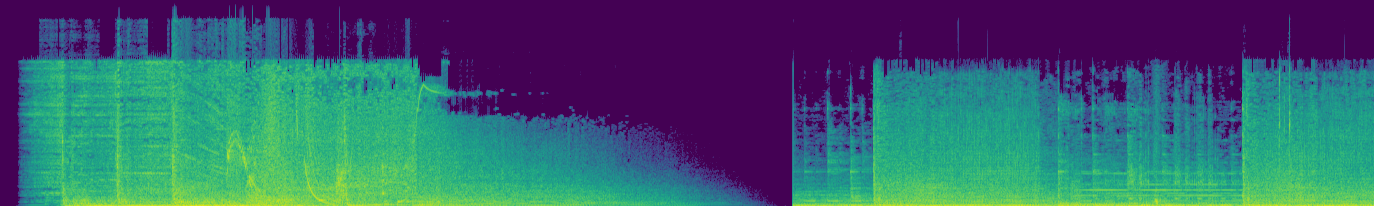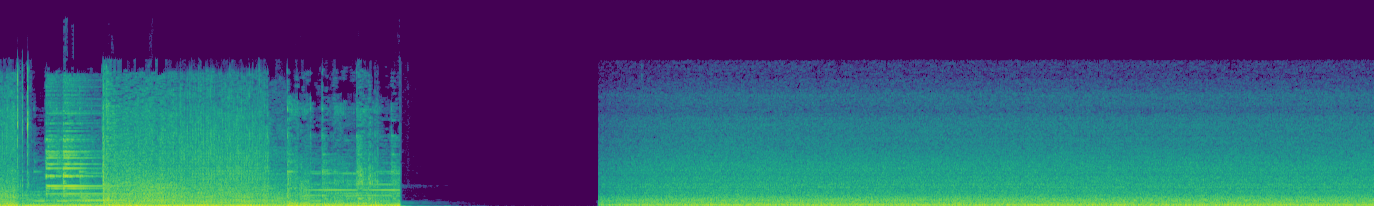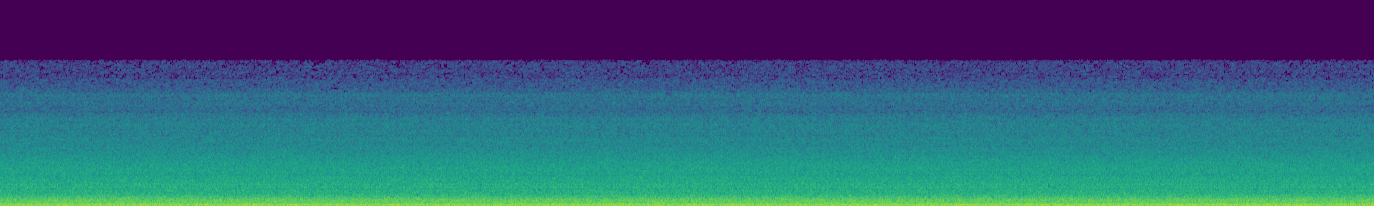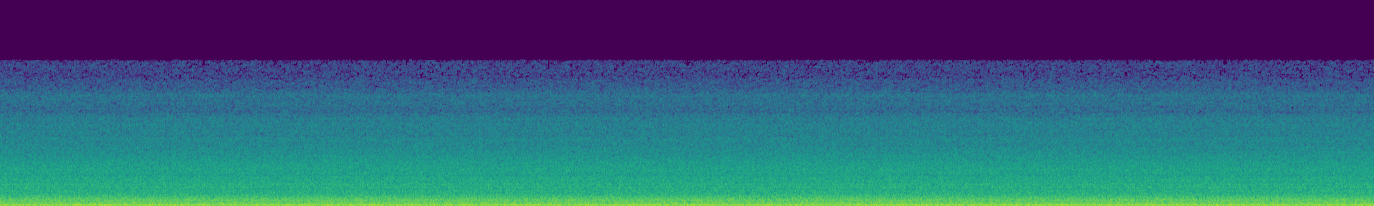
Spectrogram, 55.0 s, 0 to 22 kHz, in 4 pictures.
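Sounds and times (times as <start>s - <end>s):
air conditioner humming: 19.8s - 54.9s.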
